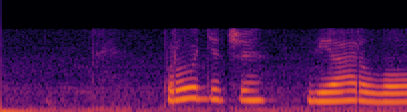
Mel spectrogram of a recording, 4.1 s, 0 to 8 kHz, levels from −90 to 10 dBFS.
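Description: At 2.24 s the speech drops out for about 20 ms, a hard-edged gap that ends at 2.27 s. That's packet loss on an ADPCM call, most likely a single lost packet. The gap gets filled with silence, and the decoder's adaptive predictor and step size lose track of the sender's. So when the sound comes back it has a bit of distortion, then settles over the next few tens of milliseconds. The G.726 coding at 32 kbit/s only adds light coding damage.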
